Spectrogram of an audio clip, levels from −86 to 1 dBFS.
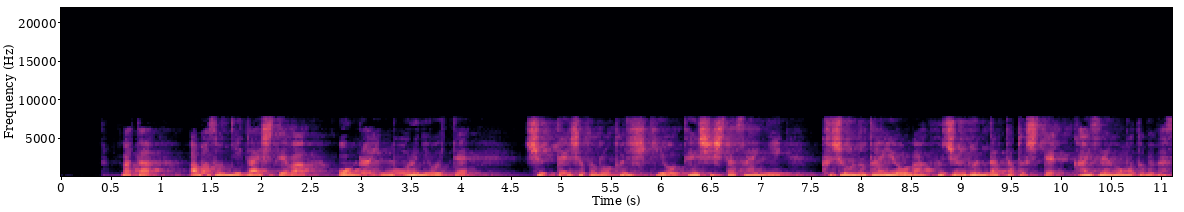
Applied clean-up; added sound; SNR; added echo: none; none; none; reverberation time 1.0 s.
